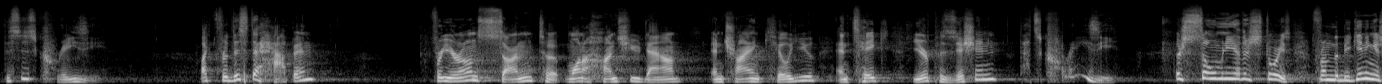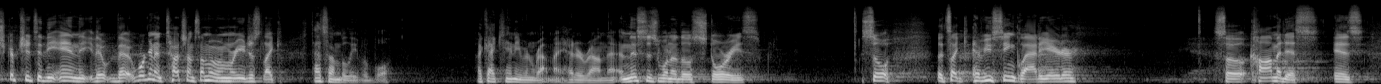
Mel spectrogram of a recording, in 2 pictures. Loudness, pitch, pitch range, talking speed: -19 LUFS, 145 Hz, 120-195 Hz, 180 wpm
